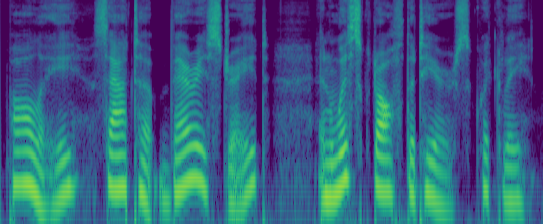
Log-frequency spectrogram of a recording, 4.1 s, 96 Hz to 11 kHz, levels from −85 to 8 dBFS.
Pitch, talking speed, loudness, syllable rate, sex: 185 Hz, 160 wpm, -18 LUFS, 4.4 syllables/s, female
